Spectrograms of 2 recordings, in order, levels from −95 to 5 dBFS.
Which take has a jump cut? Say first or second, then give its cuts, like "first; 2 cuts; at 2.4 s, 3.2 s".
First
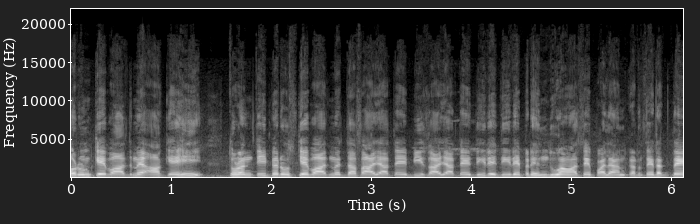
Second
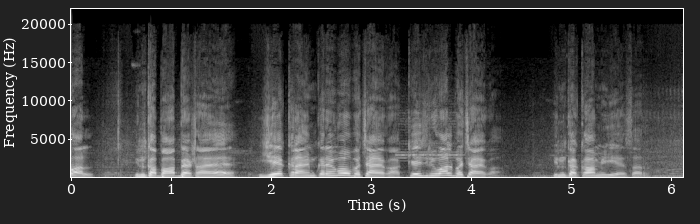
second; 1 cut; at 1.8 s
